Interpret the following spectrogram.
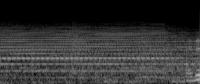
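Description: Ice hockey arena's horn sounding one long, steady blast to signal the end of the game, cutting off near the end.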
